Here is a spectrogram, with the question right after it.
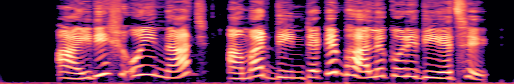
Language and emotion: Bengali, happy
